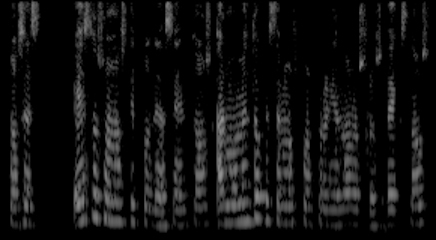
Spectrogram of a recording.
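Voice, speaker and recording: A woman's voice: mid-range voice, fairly even intonation, normal speed, darkish tone, poor audio. Woman teaching an online class. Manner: explanatory, with many fillers and checking questions.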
